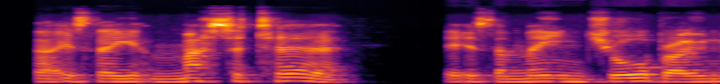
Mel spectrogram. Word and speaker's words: masseter: Now, correct me for my pronunciation. That is the masseter.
